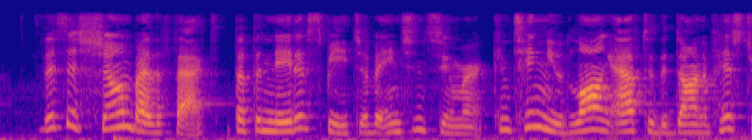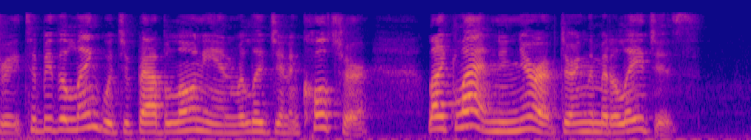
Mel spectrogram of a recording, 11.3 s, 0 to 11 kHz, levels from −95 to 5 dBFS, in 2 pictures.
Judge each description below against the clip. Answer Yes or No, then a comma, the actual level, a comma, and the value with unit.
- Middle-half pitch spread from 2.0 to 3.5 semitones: No, average, 5.0 semitones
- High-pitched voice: Yes, high, 225 Hz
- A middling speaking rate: Yes, average, 195 wpm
